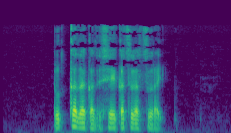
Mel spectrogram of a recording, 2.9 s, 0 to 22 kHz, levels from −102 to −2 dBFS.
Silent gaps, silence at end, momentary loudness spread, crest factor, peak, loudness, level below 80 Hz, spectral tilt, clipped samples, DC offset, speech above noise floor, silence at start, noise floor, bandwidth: none; 0.9 s; 12 LU; 24 dB; -4 dBFS; -25 LUFS; -58 dBFS; -4.5 dB/octave; under 0.1%; under 0.1%; 55 dB; 0.7 s; -79 dBFS; 11.5 kHz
